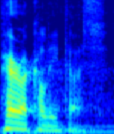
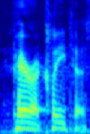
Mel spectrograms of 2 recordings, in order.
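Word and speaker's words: παράκλητος: And parakaleon is really how we mostly understand the parakaletos, which most people call parakaletos, right? That's how most people say it. It's just the way Americans say parakaletos. Parakletos, or however they say it.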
